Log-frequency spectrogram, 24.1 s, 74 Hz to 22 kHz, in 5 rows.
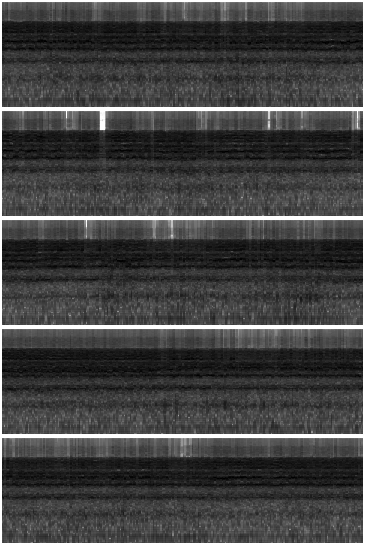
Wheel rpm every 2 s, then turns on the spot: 230, 230, 220, 220, 220, 230, 230, 210, 230, 230, 240, 230.
none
